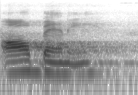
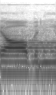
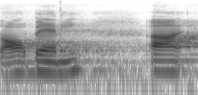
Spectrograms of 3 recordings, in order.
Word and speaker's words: Albany: are you know in I won't say it right all bene because I say Albany but it's all bene it doesn't matter where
